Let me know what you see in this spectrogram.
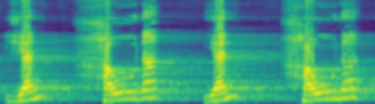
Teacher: اس سے آگے ہے ہا، 2 آنکھوں والی ہا، جو حلق کے ساتھ والا سینے کی طرف حصہ ہوتا ہے نا، حلق کا سینے کی طرف، وہاں سے یہ ہا ادا ہوتی ہے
